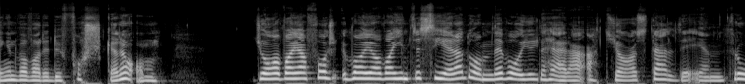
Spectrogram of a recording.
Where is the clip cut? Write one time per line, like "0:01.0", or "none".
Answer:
0:05.4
